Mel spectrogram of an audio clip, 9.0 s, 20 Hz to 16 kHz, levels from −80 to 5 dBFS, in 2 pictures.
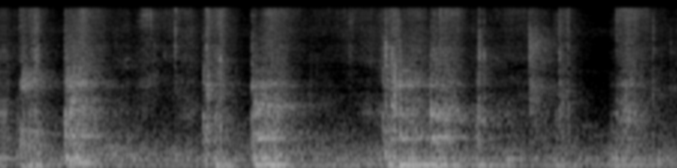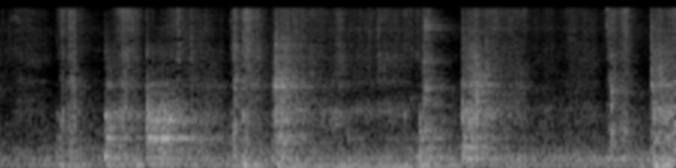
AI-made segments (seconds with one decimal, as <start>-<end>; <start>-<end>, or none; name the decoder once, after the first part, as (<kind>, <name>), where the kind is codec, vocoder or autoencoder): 0.0-2.6 (vocoder, BigVGAN v2)

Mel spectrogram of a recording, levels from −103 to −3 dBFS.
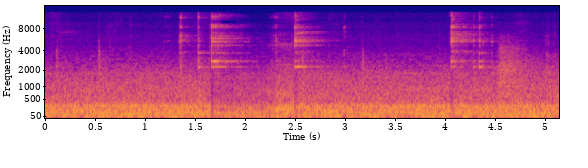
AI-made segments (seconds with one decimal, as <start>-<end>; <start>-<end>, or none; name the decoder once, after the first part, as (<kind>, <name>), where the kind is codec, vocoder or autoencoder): none

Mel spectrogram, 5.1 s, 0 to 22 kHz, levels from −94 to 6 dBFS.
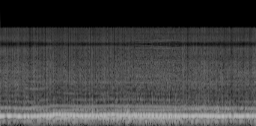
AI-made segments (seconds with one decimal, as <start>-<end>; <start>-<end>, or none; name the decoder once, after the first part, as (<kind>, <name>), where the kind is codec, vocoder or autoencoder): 0.0-2.7 (vocoder, BigVGAN v2); 3.6-5.1

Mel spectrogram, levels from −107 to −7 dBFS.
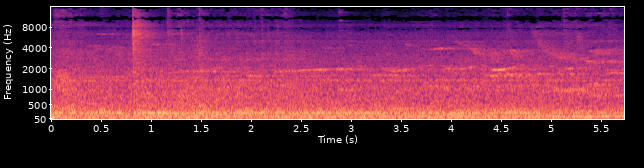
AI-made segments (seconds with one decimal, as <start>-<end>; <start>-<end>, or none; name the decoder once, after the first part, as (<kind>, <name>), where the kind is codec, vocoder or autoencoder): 0.0-0.4 (vocoder, BigVGAN v2); 1.2-2.4; 3.6-5.7

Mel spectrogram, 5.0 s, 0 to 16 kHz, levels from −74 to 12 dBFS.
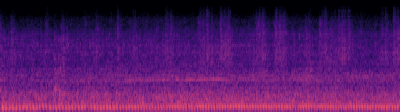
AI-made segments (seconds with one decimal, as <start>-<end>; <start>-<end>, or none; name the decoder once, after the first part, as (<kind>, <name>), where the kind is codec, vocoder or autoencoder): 0.0-1.4 (vocoder, BigVGAN v2); 3.4-5.0

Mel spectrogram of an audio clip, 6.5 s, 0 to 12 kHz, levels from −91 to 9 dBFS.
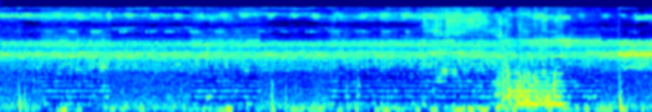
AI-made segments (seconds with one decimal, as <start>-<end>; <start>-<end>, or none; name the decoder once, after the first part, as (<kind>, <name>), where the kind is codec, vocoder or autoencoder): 0.4-1.1 (vocoder, BigVGAN v2); 1.9-2.6; 3.3-6.0

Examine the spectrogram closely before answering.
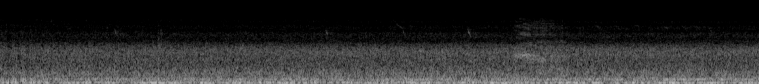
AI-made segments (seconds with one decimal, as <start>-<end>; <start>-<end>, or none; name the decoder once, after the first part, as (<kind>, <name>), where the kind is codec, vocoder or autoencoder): none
